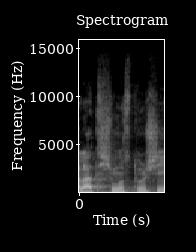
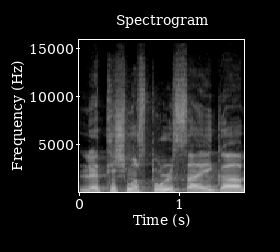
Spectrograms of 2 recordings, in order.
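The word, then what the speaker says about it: latissimus dorsi: 라티시무스 돌시. 이게 레티시머스 돌시라고 알고 있었는데 레티시머스 돌사이가 미국식 발음이고 라티시무스 돌시가 영국식 발음입니다.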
